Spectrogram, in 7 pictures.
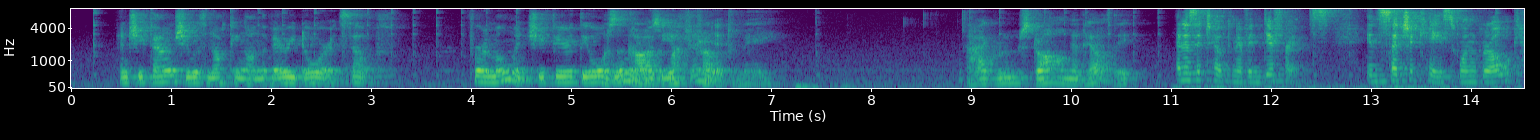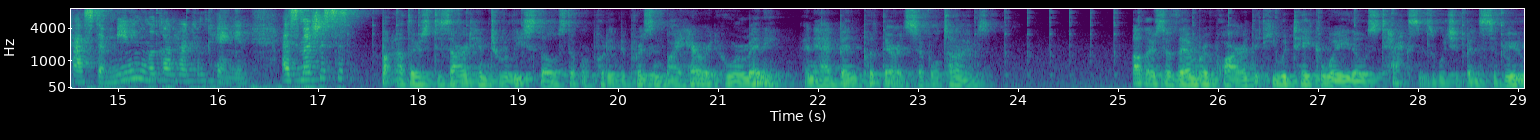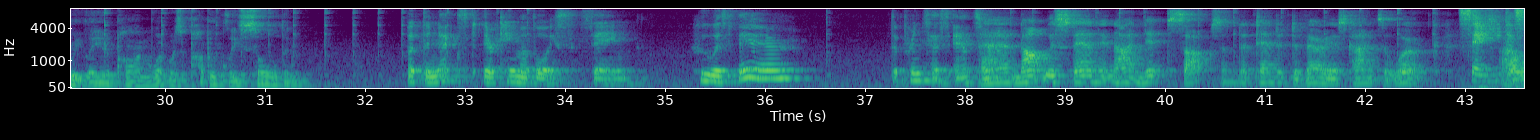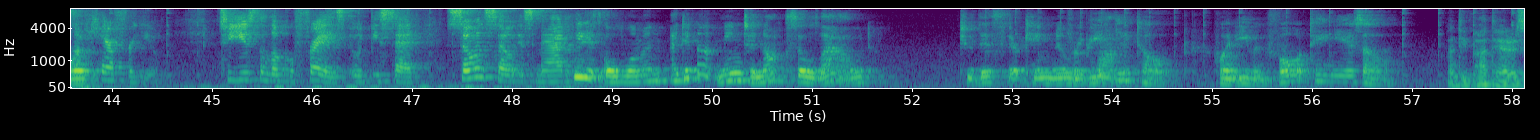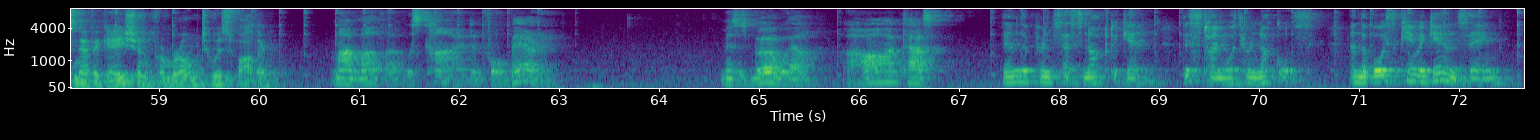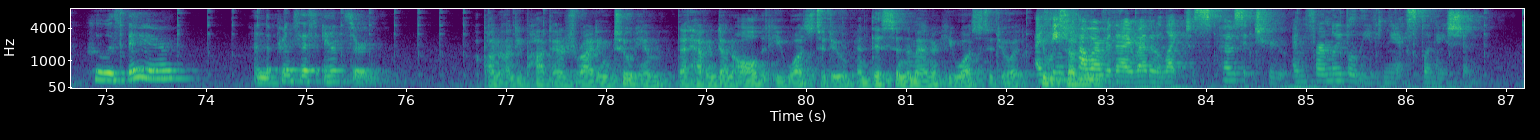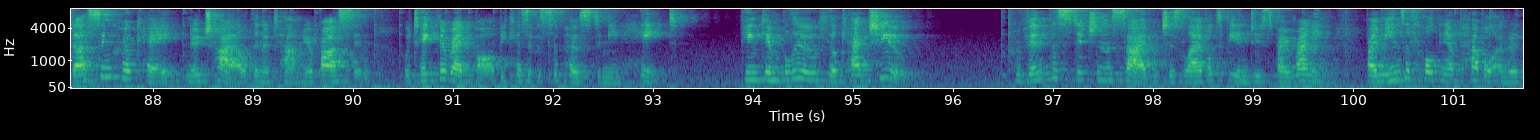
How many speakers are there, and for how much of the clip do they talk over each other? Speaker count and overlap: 4, about 5%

